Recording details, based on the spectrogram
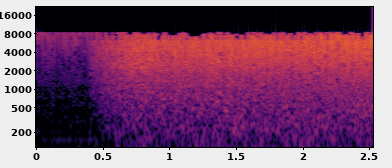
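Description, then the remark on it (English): After a brief hush, a loud, steady roar of surf swells in and holds, like sea waves crashing continuously onto the shore of an island, with no voices. “A couple of miles at sea crashing in.”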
